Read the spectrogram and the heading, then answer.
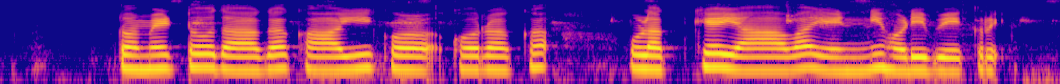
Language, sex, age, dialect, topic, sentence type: Kannada, female, 18-24, Dharwad Kannada, agriculture, question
